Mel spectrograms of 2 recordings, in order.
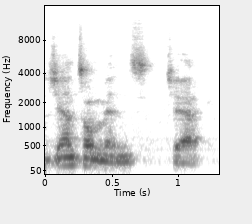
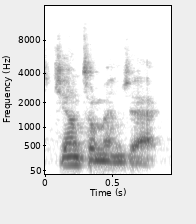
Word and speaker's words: Gentleman Jack: I hear some people pronouncing Gentleman's Jack. It's not Gentleman's Jack. It's Gentleman Jack.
